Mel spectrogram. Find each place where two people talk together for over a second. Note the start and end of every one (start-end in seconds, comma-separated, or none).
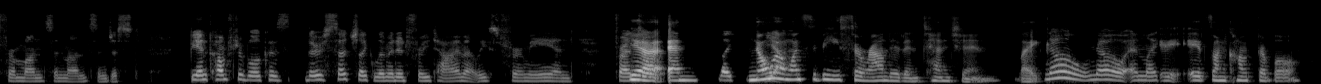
none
